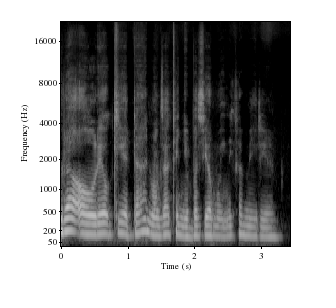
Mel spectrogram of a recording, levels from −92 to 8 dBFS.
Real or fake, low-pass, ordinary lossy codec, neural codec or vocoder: fake; none; none; codec, 44.1 kHz, 3.4 kbps, Pupu-Codec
